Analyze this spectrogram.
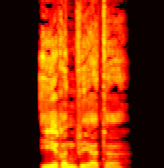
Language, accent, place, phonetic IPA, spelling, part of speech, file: German, Germany, Berlin, [ˈeːʁənˌveːɐ̯tə], ehrenwerte, adjective, De-ehrenwerte.ogg
- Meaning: inflection of ehrenwert: 1. strong/mixed nominative/accusative feminine singular 2. strong nominative/accusative plural 3. weak nominative all-gender singular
